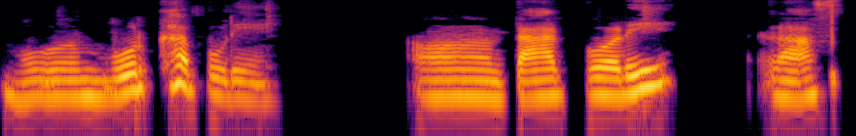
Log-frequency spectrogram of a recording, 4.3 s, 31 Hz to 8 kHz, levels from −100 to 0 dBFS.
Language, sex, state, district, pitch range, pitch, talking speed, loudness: Bengali, female, West Bengal, North 24 Parganas, 150-170 Hz, 155 Hz, 110 wpm, -18 LUFS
